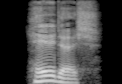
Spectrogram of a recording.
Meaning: heroic
- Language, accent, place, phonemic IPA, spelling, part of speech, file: German, Germany, Berlin, /ˈhɛldɪʃ/, heldisch, adjective, De-heldisch.ogg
